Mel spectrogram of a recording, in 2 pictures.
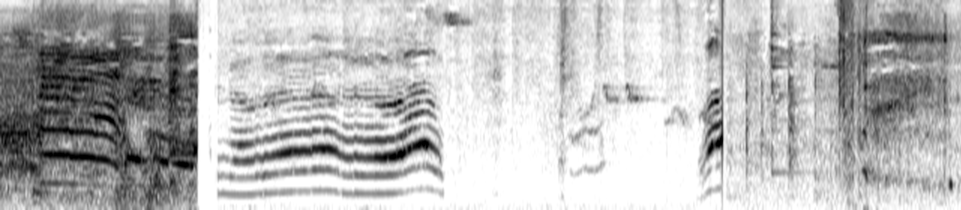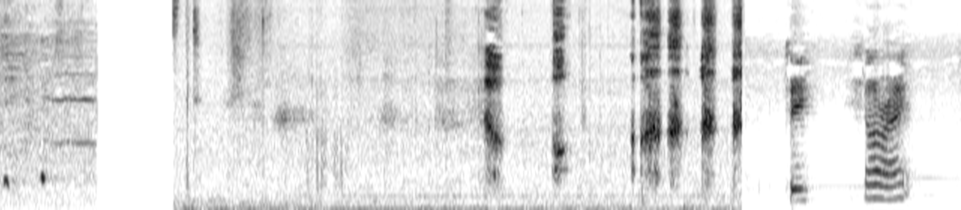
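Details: Domestic cat giving drawn-out, wavering yowls that rise and fall, then short clipped meows near the end, amid people talking and abrupt edits.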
